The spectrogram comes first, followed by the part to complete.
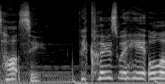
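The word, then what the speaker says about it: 発: know one last thing the kanji for departure is literally pronounced as hatsu the clothes were here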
